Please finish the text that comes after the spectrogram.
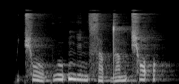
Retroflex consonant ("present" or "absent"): absent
